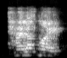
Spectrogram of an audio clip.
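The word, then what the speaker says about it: phthalimide: तो इसका नाम है थैलामाइड, थैलामाइड, PHTH, PH silent है, थैलामाइड।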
